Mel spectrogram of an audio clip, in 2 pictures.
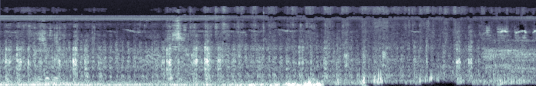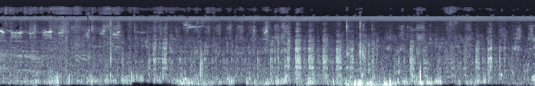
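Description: A dog panting, over a low wind rumble on the microphone that cuts off abruptly about five seconds in; fainter scattered outdoor sounds follow.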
